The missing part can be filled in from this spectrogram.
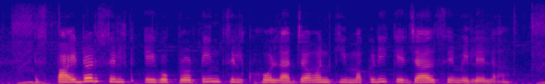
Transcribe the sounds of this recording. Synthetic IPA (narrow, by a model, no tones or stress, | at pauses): ɪspaːɪɖəɾsɪlkeːɡopɾoːʈiːnsɪlkɦoːlad͡ʒɐʋənkimɐkɽiked͡ʒaːlsemɪleːla̰ː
